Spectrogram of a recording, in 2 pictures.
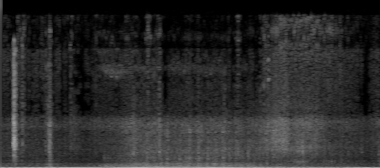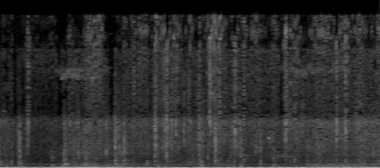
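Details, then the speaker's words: Maruti Wagon R turning slowly, sharp irregular cut-cut clicks over road rumble when turning left and right; worn drive shaft CV joint, suspected left side. "मैं आपको य आवाज बता देता हूं य आवाज है ड्राइव शाफ्ट की आई थिंक लेफ्ट साइड के जो ड्राइव शाफ्ट है उसमें आवाज बन चुकी है"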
